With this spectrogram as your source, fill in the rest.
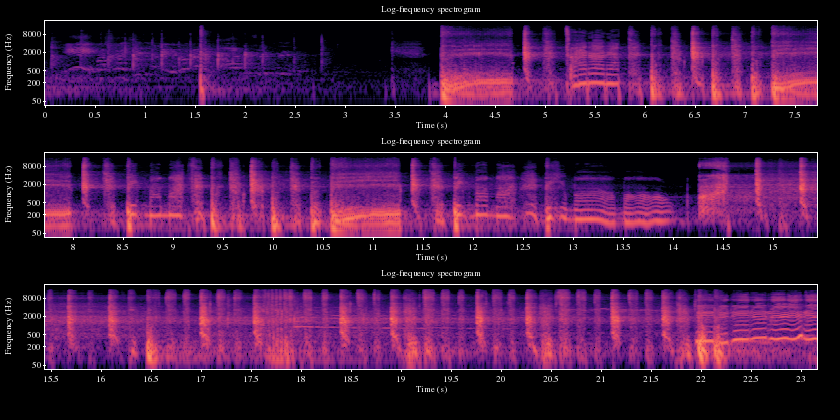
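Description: A small group of men and women clap their hands in rhythm.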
